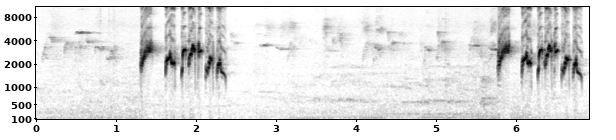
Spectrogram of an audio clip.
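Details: Red-whiskered bulbul singing in morning practice, a decoy song meant to stir other bulbuls into singing; two bright, quick warbled phrases of about six notes each, several seconds apart, with near silence between.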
